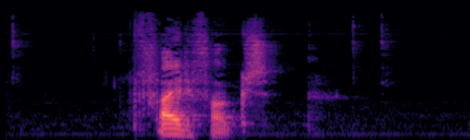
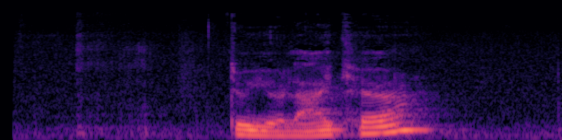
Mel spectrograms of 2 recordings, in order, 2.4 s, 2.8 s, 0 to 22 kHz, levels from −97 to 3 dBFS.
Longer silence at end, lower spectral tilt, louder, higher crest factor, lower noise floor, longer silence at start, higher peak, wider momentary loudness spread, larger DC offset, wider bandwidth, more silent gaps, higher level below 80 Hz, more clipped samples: first, 1 s vs 0.65 s; second, -4 dB/octave vs -9 dB/octave; about the same, -32 LUFS vs -33 LUFS; first, 26 dB vs 18 dB; first, -79 dBFS vs -66 dBFS; second, 0.7 s vs 1.15 s; first, -12 dBFS vs -18 dBFS; first, 22 LU vs 10 LU; neither; first, 16 kHz vs 9.8 kHz; neither; second, -80 dBFS vs -66 dBFS; neither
